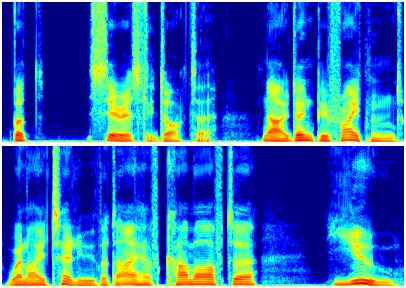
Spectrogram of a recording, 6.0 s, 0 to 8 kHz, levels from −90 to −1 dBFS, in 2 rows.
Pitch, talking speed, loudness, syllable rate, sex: 110 Hz, 150 wpm, -18 LUFS, 4.9 syllables/s, male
